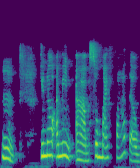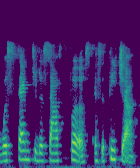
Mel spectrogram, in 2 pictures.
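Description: A woman's voice: mid-range voice, unhurried, a little mellow. A woman from Vietnam, telling her story as an author guest in an earnest interview, leaning often on "you know". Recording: dull lo-fi audio.

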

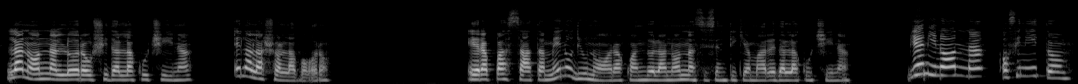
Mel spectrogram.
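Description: A woman reading a children's story aloud, clear and steady, in a mid-range voice. The recording is close and dry, with no room sound. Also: medium pitch, a little fast, no room sound. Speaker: narrator.

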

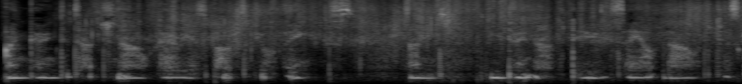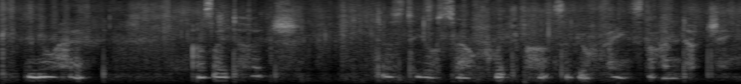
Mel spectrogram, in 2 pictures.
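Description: A woman's voice: high voice, flat delivery, low-quality recording. Woman's whispered role-play, right in your ear. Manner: gentle, slow and soothing, giving step-by-step instructions. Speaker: examiner giving a gentle sensory test.

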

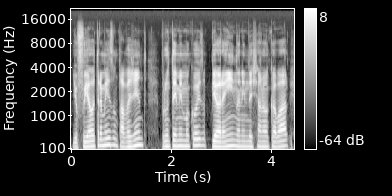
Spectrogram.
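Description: Um homem jovem com sotaque português europeu, a contar uma história numa conversa descontraída de podcast, imitando as falas dos outros com animação. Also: male voice, fairly high pitch, fast talker, clean tone, no echo. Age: young adult. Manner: animated storytelling, acts out shouted quotes. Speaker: podcast guest telling a story. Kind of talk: casual podcast chat.

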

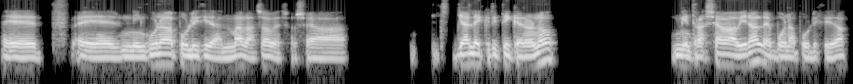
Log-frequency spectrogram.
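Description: A young man co-hosting a podcast, chatting casually with short, relaxed remarks. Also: sits low, normal speed. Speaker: podcast co-host. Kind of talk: casual chat.

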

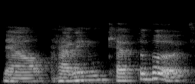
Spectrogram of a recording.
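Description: Female paranormal radio host, lowish voice, very slow and deliberate storytelling, echoey room sound. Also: animated, darkish tone. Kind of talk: late-evening paranormal talk radio hosting and storytelling. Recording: dull lo-fi, roomy echo.

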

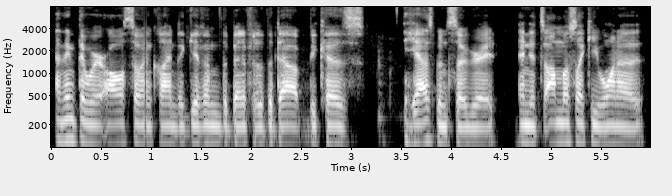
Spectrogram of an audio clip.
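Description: Male co-host, very deep voice, dry sound, measured and reflective delivery. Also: flat delivery, dry recording, rough recording. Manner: thoughtful and measured, with many ums. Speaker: podcast co-host. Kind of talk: casual sports chat.

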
